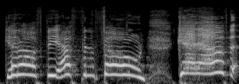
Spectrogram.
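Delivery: high mock yell of an angry child; imitating screaming kid. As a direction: shriek it like a four-year-old on a toy phone. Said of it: "he's yelling on the phone".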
